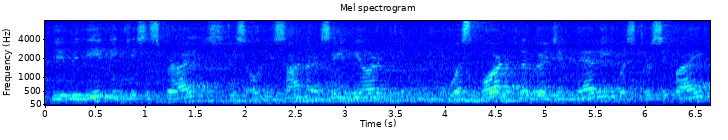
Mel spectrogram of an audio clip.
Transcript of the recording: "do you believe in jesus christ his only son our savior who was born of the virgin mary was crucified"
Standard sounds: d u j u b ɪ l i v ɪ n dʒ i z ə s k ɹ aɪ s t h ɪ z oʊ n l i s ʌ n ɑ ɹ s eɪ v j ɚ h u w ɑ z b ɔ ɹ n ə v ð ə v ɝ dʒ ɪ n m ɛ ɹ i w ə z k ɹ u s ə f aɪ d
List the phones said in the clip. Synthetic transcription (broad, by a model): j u b ɪ l i v ɪ n dʒ i s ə s k ɹ aɪ s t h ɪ s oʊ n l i s ʌ n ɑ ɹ s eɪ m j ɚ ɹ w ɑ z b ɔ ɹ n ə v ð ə v ɝ dʒ ɪ n m ɛ ɹ i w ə s k ɹ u s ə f aɪ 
